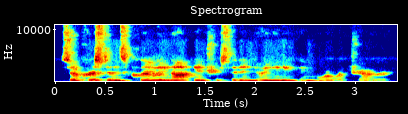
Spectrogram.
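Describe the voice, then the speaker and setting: A man hosting and narrating a documentary podcast in a measured, reflective scripted style. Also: medium pitch, lively intonation, darkish tone, roomy sound, low-quality recording.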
